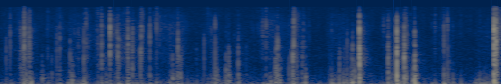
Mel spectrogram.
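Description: Long nails scratch and crinkle a filled, medium-sized white plastic Prix Garantie seasoning pouch. The result is a quiet, dense run of short crackling, tearing-like crinkles with bright, crisp edges and a soft low rustle underneath. A few sharper crunches stand out near the end.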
